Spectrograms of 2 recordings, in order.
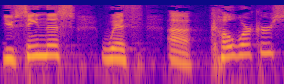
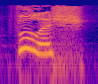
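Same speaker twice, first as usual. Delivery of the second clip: mock dismissal; 8 semitones higher, 4 dB louder than usual. Repeats the world's verdict.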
